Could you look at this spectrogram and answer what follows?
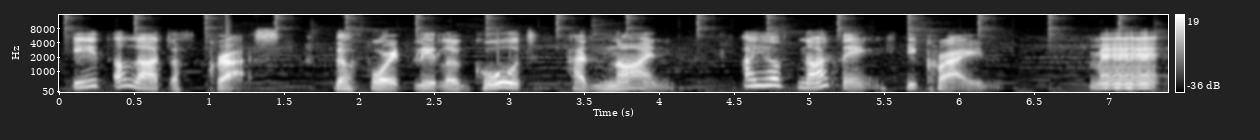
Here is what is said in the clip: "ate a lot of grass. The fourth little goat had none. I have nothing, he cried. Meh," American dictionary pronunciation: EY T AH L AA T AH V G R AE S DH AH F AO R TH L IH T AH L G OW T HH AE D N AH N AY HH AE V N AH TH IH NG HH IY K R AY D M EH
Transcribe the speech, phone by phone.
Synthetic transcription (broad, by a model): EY T AH L AA T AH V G R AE S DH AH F AO R T L IH T AH L G OW T HH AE D N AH N AY HH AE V N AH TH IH NG HH IY K R AY D M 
